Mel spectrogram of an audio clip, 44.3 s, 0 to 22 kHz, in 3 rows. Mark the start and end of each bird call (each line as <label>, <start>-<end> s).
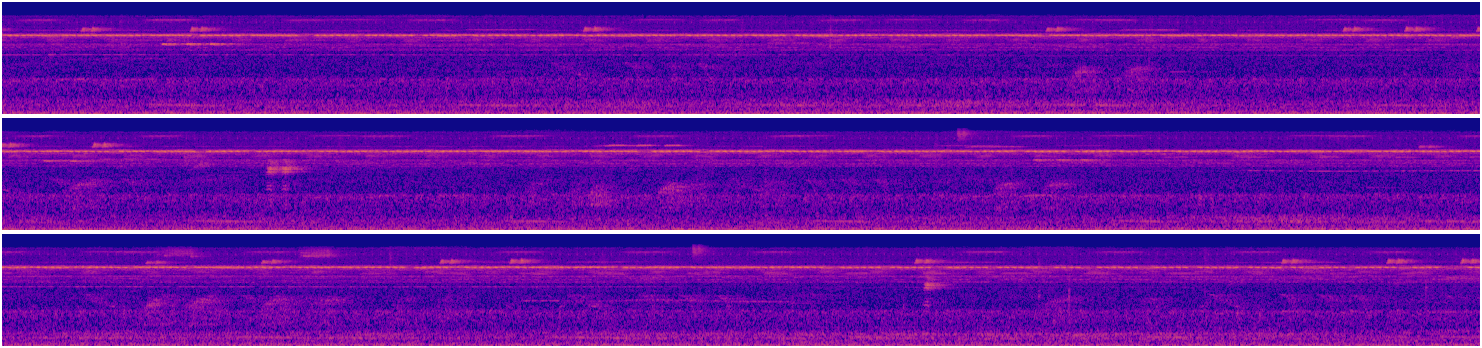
unidentified bird, 15.2-17.8 s
Undulated Tinamou (Crypturellus undulatus), 17.8-19.8 s
Blue-gray Saltator (Saltator coerulescens), 21.5-33.7 s
Undulated Tinamou (Crypturellus undulatus), 24.2-28.4 s
Black-faced Antthrush (Formicarius analis), 34.5-38.1 s
Blue-gray Saltator (Saltator coerulescens), 40.0-44.3 s
Undulated Tinamou (Crypturellus undulatus), 40.6-44.3 s
Goeldi's Antbird (Akletos goeldii), 40.9-43.5 s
